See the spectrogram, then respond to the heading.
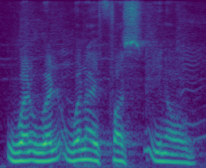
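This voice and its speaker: A man's voice: fairly high pitch, measured pace, dark tone, soft background music. A young man tells his story to the camera in an earnest way, using many "uh" and "like" fillers. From South Sudan. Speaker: interviewee, game designer. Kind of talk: interview monologue to camera. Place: indoor studio with plain backdrop.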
